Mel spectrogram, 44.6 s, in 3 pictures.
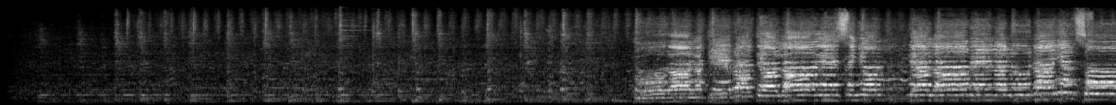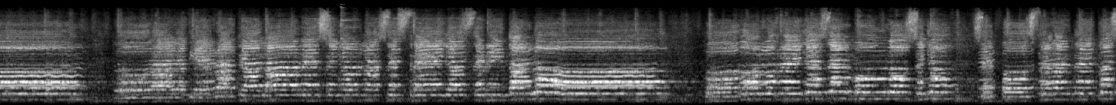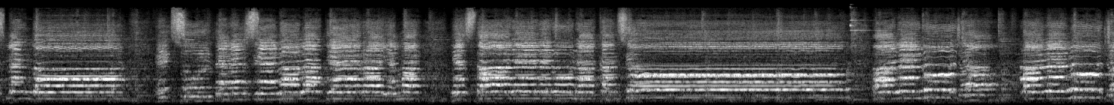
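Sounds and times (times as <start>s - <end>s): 
voices: 3.0s - 44.5s.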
